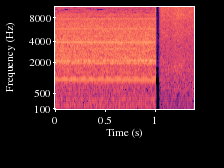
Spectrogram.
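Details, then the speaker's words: Mosque water pump with automatic pressure switch, as the tank nears full: steady whine cutting abruptly on and off, noisy rapid short cycling. "jadi masalahnya Begini ya ini sebetulnya adalah salah satu masalah yang EE yang sering ditakutkan oleh kawan-kawan ya yaitu pompa itu kan memakai otomatis pressure switch ya kanwan Nah suara yang kayak tadi itu Itulah yang kemudian membuat orang mulai enggak suka den"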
